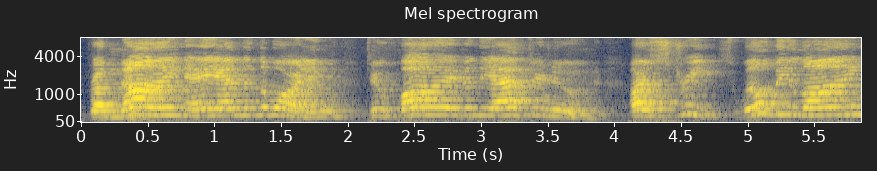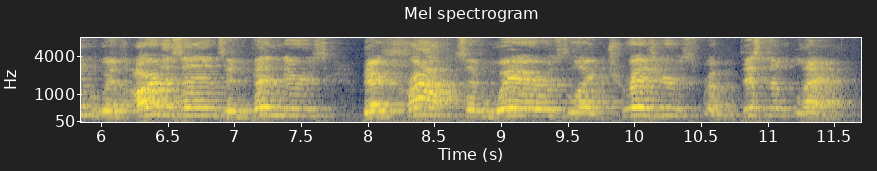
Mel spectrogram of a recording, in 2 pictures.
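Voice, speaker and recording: Male town crier. Very high, forceful voice, slow declamatory proclamation, roomy sound. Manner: loud, ceremonial, declamatory, theatrical old-fashioned delivery. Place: indoor council chamber. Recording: echoey hall, far from mic.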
